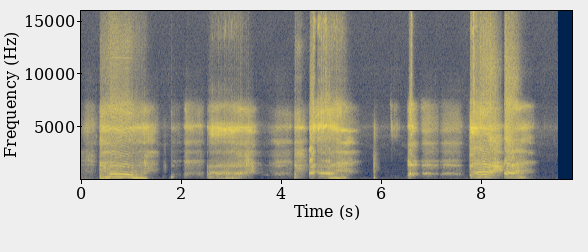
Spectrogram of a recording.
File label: comic style speech bubble, voice over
